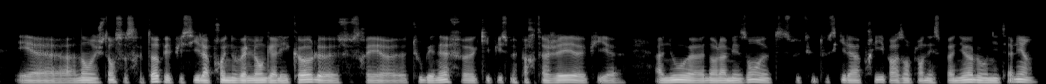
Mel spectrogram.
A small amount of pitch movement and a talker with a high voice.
No: narrow, 2.1 semitones; very low, 95 Hz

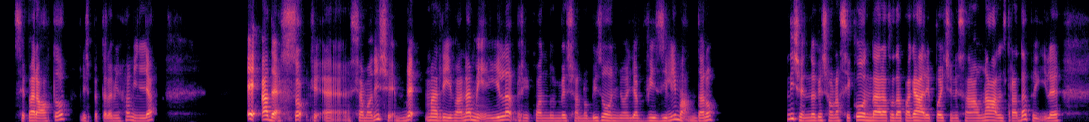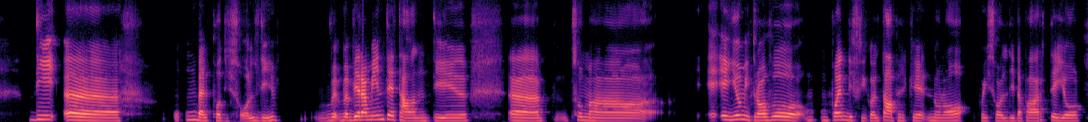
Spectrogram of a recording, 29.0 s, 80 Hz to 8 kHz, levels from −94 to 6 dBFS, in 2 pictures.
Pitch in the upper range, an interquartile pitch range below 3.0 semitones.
Yes: high, 195 Hz; narrow, 2.6 semitones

